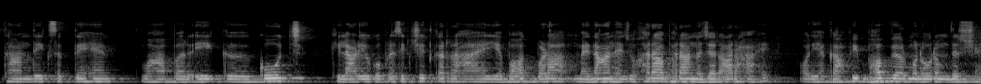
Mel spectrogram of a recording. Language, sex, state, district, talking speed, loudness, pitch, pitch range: Hindi, male, Uttar Pradesh, Varanasi, 195 wpm, -27 LUFS, 130 Hz, 125-135 Hz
